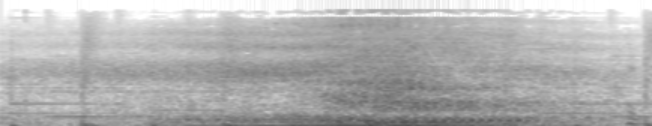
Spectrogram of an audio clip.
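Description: A road vehicle passing close by: its noise swells to a peak a little past the middle, then fades away.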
